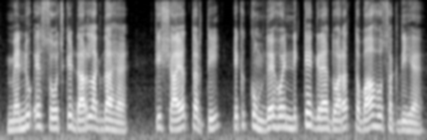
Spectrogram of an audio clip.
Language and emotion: Punjabi, fearful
